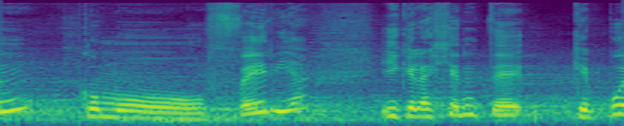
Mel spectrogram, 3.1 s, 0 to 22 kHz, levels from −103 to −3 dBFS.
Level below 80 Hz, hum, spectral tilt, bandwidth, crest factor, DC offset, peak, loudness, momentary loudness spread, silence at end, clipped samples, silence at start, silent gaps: -60 dBFS; none; -7 dB/octave; over 20 kHz; 14 dB; under 0.1%; -2 dBFS; -19 LUFS; 5 LU; 0 s; under 0.1%; 0 s; none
